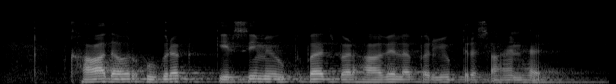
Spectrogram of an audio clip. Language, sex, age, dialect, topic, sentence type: Magahi, male, 25-30, Southern, agriculture, statement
